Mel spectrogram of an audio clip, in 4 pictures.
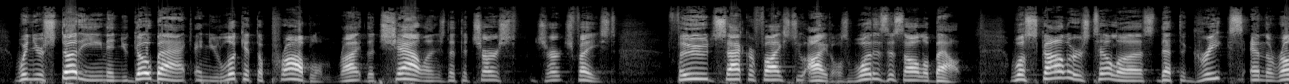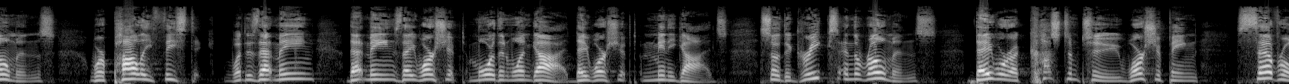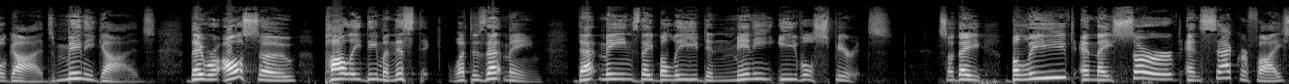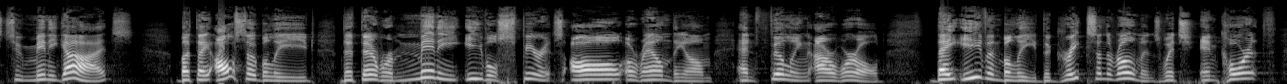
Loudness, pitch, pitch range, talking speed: -15 LUFS, 210 Hz, 180-240 Hz, 150 wpm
